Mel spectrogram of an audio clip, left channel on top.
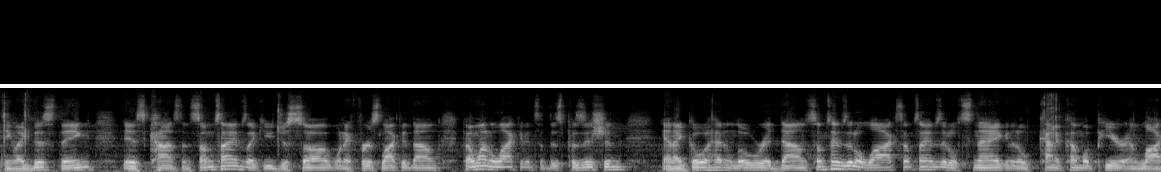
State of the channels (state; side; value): silent; left; 56 dB below the other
